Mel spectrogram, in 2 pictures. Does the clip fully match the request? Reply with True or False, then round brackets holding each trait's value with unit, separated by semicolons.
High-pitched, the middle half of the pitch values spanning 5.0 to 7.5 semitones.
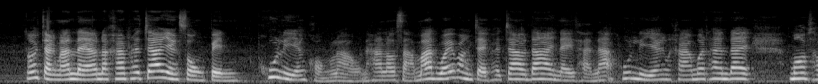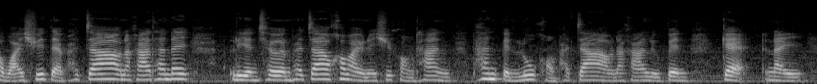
True (215 Hz; 5.4 semitones)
